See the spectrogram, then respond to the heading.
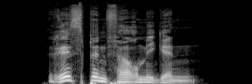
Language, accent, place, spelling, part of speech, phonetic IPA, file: German, Germany, Berlin, rispenförmigen, adjective, [ˈʁɪspn̩ˌfœʁmɪɡn̩], De-rispenförmigen.ogg
- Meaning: inflection of rispenförmig: 1. strong genitive masculine/neuter singular 2. weak/mixed genitive/dative all-gender singular 3. strong/weak/mixed accusative masculine singular 4. strong dative plural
